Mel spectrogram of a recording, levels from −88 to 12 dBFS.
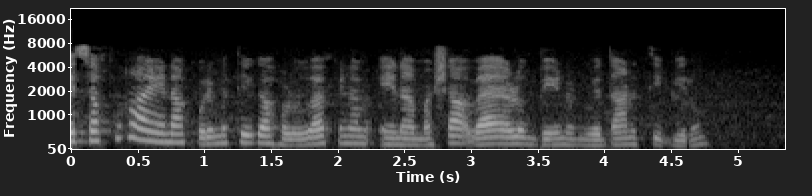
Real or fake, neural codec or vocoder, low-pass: real; none; 7.2 kHz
